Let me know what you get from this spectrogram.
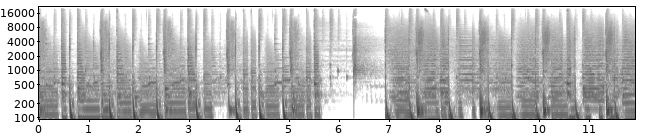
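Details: Loud electronic dance music with heavy bass beats and a short breakdown near the middle, with no animal sound.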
